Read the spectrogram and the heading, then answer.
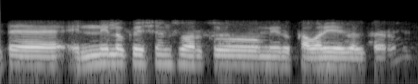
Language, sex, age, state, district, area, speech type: Telugu, male, 30-45, Andhra Pradesh, N T Rama Rao, urban, conversation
